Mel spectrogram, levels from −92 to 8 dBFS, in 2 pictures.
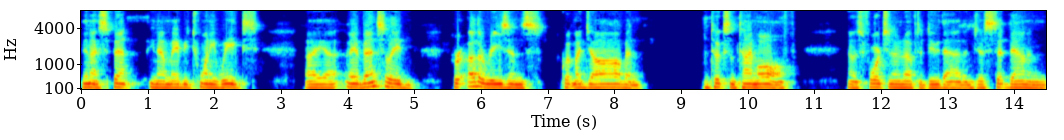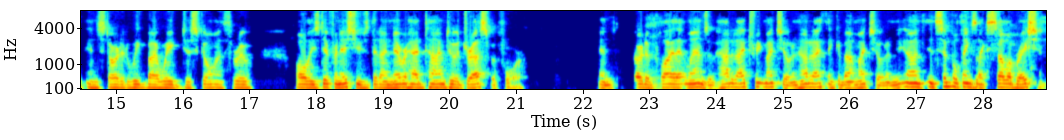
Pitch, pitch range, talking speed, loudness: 125 Hz, 115-130 Hz, 175 wpm, -13 LUFS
